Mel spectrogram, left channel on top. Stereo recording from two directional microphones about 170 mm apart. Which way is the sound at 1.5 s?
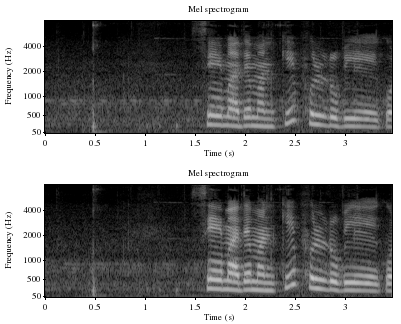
40° right (ahead or behind).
